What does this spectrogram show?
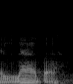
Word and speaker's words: leaba: And I am going to my leaba.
